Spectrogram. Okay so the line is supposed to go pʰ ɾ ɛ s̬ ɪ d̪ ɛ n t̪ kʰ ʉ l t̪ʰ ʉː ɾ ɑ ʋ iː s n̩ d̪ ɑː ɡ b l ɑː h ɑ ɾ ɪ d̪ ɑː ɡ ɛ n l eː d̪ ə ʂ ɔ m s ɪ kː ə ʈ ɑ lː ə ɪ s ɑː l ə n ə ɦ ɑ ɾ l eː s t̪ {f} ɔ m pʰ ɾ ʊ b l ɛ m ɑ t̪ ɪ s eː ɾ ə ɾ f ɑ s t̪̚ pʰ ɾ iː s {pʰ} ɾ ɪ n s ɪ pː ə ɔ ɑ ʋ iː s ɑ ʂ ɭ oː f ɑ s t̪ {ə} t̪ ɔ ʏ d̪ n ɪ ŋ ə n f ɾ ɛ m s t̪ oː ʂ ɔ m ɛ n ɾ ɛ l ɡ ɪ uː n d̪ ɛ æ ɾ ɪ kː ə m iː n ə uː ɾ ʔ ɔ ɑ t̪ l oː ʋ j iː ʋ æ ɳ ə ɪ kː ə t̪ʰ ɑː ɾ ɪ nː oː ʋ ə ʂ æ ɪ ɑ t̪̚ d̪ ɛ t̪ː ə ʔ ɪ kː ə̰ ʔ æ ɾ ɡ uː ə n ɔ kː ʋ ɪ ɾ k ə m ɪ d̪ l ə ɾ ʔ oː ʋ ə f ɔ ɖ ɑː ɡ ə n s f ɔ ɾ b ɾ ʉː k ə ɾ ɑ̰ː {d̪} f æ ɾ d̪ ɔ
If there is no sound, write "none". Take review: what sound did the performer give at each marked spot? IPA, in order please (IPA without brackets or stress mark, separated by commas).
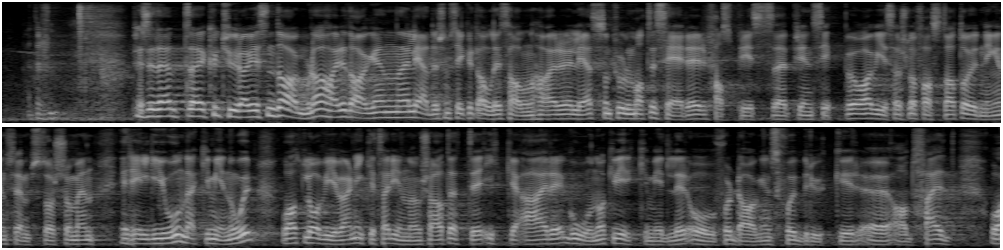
s, pʰ, ɑ, d̪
